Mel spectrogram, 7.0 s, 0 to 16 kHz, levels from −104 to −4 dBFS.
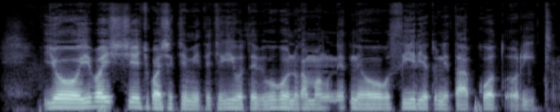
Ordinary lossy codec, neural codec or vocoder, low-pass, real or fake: AAC, 48 kbps; none; 14.4 kHz; real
